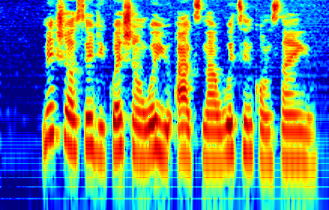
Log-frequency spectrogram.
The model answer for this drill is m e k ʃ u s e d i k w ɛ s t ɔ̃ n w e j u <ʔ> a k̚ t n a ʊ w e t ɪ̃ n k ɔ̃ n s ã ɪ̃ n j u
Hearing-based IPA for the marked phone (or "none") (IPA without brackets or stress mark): ʔ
